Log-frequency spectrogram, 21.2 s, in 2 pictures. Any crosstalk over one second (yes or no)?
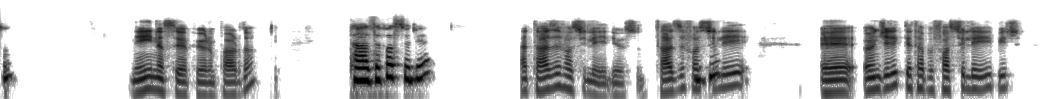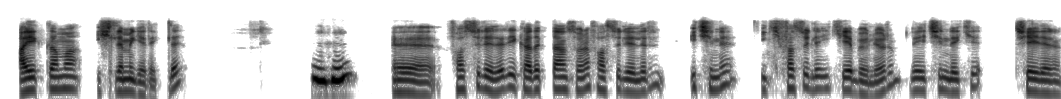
no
